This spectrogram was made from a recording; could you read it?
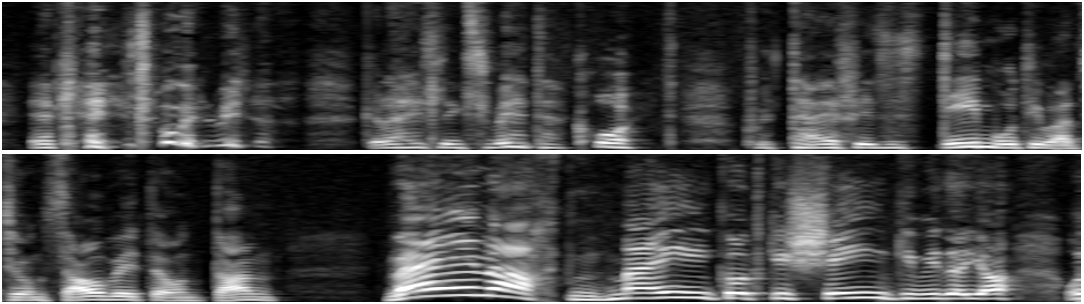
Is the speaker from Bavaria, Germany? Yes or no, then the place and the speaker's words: yes; Bavaria, Germany; Also bei uns in Bayern ist es so, im Januar, da liegen alle wie ausgebrannte Knallfrösche im postchristlichen Winterschlaf.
